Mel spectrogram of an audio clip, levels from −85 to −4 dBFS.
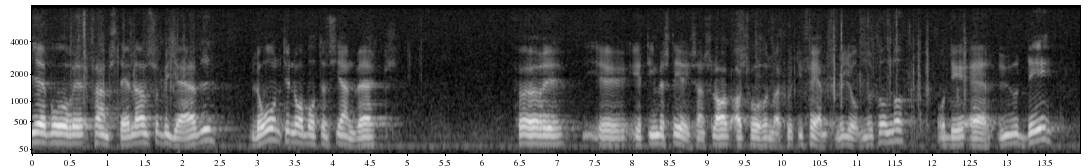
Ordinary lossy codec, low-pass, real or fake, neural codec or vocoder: none; none; real; none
